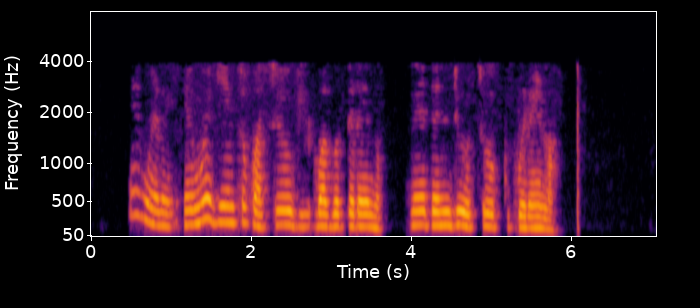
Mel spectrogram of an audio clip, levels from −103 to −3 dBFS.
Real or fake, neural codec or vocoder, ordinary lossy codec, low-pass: real; none; AAC, 16 kbps; 7.2 kHz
